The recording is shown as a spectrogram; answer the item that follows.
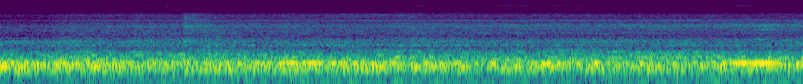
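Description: Steady background noise with a faint hum, no speech, heard through the microphone during a pause in the talk.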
